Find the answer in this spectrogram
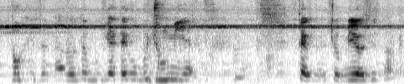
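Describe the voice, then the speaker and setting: A man's voice: high-pitched, flat delivery, fairly quick, background noise, natural voice. A man playing a coy, whiny young woman. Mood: clingy. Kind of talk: comedy sketch acting.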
